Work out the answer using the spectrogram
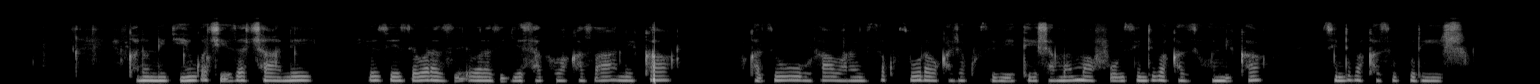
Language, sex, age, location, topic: Kinyarwanda, female, 50+, Musanze, agriculture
